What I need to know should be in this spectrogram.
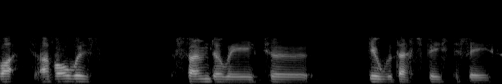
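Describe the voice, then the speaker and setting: Speaking in a Scottish accent, a man uses a flat, monotone delivery at medium pitch and a fairly slow pace. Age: 40s. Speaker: caller, arborist. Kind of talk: call-in show chat.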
